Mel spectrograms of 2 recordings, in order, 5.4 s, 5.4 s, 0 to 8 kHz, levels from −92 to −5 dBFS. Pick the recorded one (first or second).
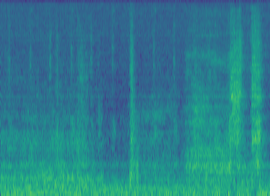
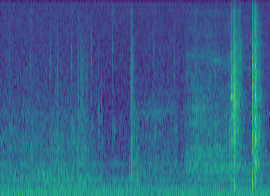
second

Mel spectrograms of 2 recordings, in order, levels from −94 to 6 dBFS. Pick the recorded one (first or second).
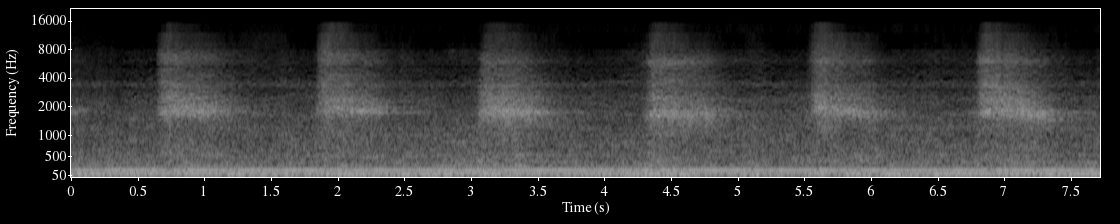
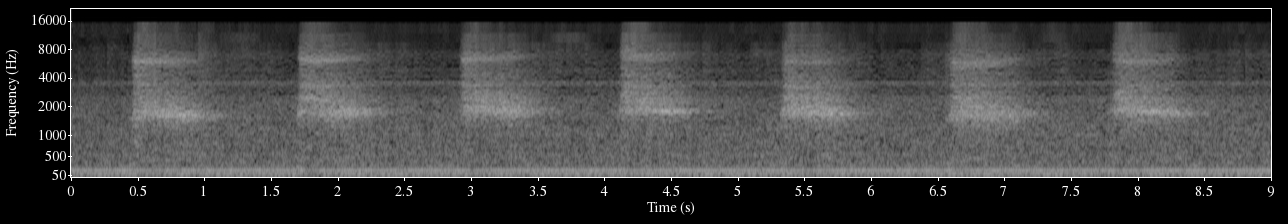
second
